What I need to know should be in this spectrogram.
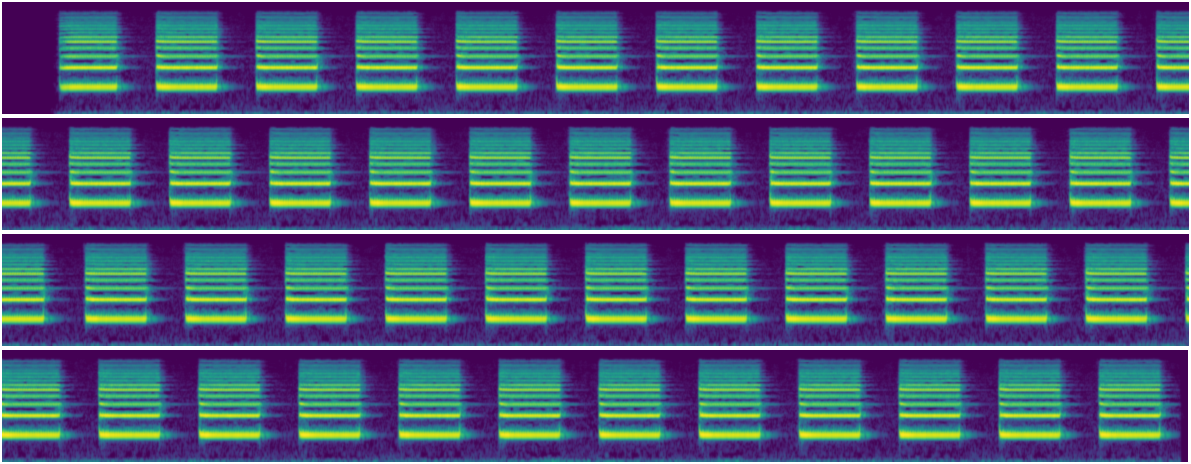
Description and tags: Digital Alarm Clock Sound Effect
Morning alarm clock buzzing.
